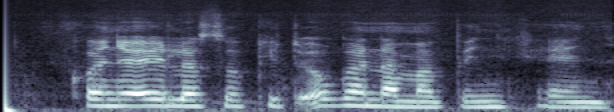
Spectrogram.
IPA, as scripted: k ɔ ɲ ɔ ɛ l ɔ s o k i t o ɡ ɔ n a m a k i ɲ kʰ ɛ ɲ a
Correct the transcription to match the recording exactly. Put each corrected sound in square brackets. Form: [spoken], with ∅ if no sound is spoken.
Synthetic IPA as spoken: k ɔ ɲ ɔ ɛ l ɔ s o k i t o ɡ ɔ n a m a [p] i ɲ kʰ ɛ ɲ a

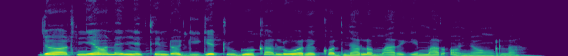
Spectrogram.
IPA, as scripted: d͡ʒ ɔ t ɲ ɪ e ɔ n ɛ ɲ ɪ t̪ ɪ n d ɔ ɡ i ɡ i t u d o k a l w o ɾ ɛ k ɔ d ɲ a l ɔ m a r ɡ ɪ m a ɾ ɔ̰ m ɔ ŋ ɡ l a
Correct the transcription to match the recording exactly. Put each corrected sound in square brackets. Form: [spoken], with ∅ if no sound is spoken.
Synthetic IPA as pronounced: d͡ʒ ɔ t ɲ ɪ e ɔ n ɛ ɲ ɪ t̪ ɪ n d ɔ ɡ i ɡ [e] t u [ɡ] o k a l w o ɾ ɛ k ɔ d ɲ a l ɔ m a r ɡ ɪ m a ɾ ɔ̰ [ɲ] ɔ ŋ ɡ l a

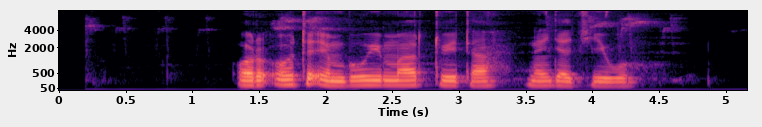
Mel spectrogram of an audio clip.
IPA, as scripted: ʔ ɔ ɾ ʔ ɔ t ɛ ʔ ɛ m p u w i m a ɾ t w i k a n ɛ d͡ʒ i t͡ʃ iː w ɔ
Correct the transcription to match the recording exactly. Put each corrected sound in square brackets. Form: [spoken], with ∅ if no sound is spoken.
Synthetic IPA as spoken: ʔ ɔ ɾ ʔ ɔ t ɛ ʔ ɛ m [b] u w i m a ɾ t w i [t] a n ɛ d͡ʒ [a] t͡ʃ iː w ɔ

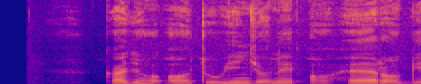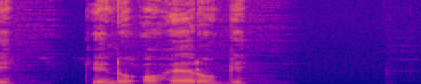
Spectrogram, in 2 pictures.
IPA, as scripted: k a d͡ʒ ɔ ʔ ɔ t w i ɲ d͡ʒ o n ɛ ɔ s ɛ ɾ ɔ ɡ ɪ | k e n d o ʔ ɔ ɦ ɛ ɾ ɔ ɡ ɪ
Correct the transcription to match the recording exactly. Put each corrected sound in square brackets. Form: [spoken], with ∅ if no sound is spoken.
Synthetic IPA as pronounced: k a d͡ʒ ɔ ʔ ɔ t w i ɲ d͡ʒ o n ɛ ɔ [h] ɛ ɾ ɔ ɡ ɪ | k e n d o ʔ ɔ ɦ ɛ ɾ ɔ ɡ ɪ

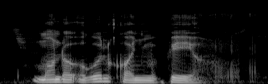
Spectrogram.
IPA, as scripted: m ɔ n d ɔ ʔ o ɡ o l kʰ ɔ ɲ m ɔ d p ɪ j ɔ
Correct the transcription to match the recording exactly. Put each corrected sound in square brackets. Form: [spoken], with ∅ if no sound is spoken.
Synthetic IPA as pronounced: m ɔ n d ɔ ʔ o ɡ o l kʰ ɔ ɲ m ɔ [∅] p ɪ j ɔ

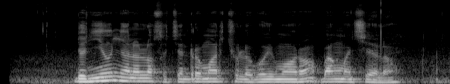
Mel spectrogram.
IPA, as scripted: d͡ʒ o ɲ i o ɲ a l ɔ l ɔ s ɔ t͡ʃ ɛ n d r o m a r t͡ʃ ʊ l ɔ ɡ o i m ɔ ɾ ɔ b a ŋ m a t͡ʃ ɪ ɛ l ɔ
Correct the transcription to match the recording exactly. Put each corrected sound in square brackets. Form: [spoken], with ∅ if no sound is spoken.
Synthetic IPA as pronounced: d͡ʒ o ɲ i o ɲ a l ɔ l ɔ s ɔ t͡ʃ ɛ n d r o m a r t͡ʃ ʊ l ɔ ɡ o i m ɔ ɾ ɔ b a ŋ m a t͡ʃ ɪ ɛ l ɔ

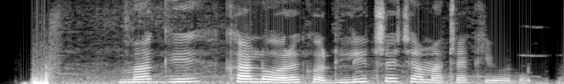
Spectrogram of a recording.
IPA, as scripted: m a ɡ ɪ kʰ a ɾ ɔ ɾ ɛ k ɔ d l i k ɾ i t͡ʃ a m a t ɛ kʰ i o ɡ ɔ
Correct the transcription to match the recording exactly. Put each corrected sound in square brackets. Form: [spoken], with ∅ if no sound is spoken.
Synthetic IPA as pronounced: m a ɡ ɪ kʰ a [l] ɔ ɾ ɛ k ɔ d l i [t] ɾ [e] t͡ʃ a m a t ɛ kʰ [j] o [d] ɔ

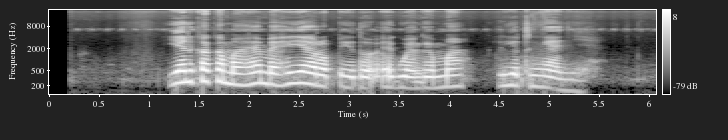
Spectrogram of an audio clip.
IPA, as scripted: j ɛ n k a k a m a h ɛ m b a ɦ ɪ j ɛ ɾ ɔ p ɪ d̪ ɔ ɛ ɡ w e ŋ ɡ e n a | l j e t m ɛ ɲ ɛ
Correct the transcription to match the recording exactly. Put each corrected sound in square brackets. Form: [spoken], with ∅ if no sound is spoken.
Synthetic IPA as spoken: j ɛ n k a k a m a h ɛ m b [ɛ] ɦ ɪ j ɛ ɾ ɔ p ɪ d̪ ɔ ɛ ɡ w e ŋ ɡ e [m] a | l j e t [ŋ] ɛ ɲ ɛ

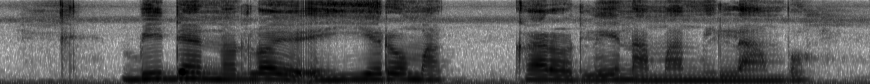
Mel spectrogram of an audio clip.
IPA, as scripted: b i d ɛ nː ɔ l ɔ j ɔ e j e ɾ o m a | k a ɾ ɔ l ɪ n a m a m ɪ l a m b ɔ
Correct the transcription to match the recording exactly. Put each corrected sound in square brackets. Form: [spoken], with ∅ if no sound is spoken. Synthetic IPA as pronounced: b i d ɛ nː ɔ l ɔ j ɔ e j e ɾ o m a | k a ɾ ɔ l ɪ n a m a m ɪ l a m b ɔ

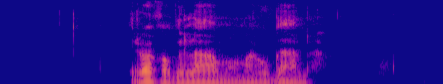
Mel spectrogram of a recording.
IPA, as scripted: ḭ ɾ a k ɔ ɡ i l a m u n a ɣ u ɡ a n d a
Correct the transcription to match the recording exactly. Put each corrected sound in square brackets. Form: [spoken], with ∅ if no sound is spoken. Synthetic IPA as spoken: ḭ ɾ a k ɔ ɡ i l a m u [m] a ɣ u ɡ a n d a

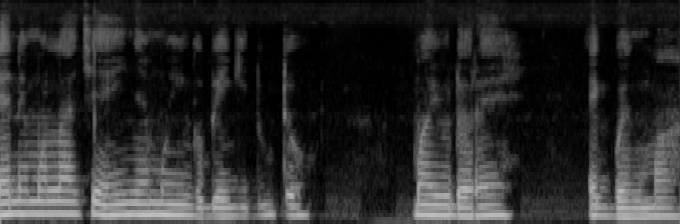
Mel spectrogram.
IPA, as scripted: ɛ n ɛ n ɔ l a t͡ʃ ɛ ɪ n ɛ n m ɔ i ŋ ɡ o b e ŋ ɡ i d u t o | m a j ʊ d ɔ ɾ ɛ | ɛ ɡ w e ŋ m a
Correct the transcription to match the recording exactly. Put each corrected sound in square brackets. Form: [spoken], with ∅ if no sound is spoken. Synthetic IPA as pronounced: ɛ n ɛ [m] ɔ l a t͡ʃ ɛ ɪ [ɲ] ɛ [∅] m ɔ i ŋ ɡ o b e ŋ ɡ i d u t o | m a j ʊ d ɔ ɾ ɛ | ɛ ɡ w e ŋ m a

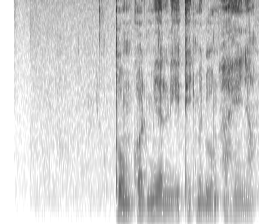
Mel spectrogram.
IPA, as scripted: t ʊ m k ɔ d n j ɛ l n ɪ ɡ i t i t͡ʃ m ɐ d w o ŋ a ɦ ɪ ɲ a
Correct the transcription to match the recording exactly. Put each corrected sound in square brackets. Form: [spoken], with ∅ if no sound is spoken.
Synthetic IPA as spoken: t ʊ m k ɔ d [m] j ɛ l n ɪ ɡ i t i t͡ʃ m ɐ d w o ŋ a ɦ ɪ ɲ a

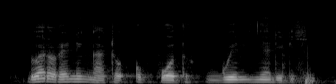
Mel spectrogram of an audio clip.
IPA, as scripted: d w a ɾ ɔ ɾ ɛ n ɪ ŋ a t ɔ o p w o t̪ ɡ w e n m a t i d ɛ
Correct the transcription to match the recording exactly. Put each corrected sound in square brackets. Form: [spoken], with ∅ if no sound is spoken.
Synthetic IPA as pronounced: d w a ɾ ɔ ɾ ɛ n ɪ ŋ a t ɔ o p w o [d̪] ɡ w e n [ɲ] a [d] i d [i]

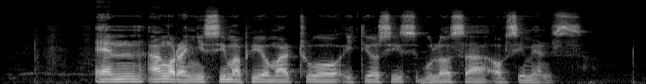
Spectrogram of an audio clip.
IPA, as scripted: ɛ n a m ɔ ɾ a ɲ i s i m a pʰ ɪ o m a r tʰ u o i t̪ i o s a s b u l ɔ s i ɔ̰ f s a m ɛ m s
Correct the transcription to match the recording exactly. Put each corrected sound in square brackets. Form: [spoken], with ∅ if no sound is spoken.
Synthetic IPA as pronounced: ɛ n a [ŋ] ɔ ɾ a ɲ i s i m a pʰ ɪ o m a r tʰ u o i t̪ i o s [i] s b u l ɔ s [a] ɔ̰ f s [i] m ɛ [n] s

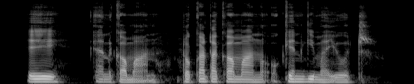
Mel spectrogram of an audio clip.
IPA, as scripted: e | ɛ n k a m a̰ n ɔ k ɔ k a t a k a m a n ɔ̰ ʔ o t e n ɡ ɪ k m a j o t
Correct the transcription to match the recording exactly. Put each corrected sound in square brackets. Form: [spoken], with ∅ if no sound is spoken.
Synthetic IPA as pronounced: e | ɛ n k a m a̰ n ɔ [t] ɔ k a t a k a m a n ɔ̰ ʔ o [k] e n ɡ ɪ [∅] m a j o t

